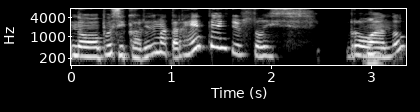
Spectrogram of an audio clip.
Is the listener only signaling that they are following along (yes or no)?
no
